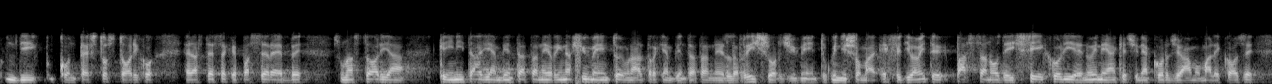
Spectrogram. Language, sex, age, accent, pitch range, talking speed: Italian, male, 40-59, native, 100-115 Hz, 190 wpm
